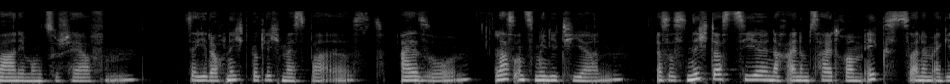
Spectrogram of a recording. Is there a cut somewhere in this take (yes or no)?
yes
